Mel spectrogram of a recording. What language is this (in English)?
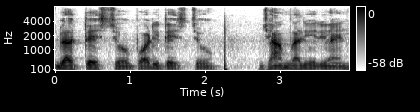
Sindhi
